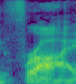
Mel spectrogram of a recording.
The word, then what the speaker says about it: Frey: Fry, excuse me. His last name is spelled F R E Y. So, it bothers me. Frey. It's Fry.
